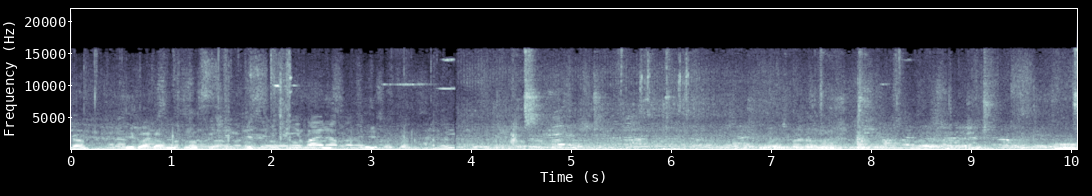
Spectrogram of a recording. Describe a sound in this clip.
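Several men and a woman talk and greet one another nearby, outdoors.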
